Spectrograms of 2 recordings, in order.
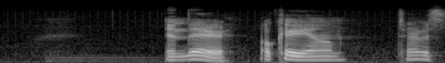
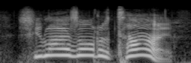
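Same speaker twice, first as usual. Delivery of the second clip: indignant retort; 13 semitones higher than usual. Acted. Sister defending brother.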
